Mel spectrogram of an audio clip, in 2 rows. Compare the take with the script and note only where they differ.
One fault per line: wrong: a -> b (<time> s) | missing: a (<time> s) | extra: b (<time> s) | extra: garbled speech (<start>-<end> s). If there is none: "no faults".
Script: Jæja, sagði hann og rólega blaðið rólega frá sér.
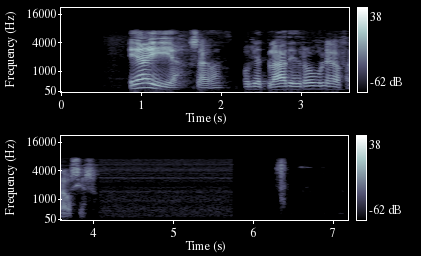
wrong: rólega -> lét (2.4 s)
